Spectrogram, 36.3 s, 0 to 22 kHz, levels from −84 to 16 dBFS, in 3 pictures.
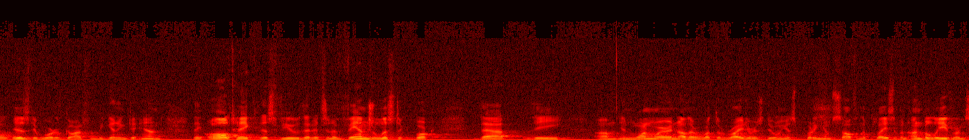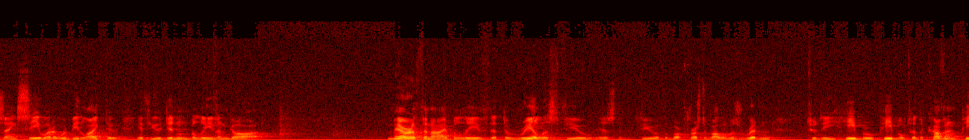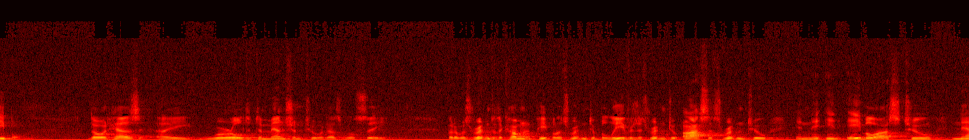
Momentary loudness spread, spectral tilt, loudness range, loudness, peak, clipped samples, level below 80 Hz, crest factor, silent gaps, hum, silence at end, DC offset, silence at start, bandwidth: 14 LU; -5.5 dB/octave; 4 LU; -33 LUFS; -12 dBFS; under 0.1%; -44 dBFS; 22 dB; none; none; 0 s; under 0.1%; 0 s; 19 kHz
